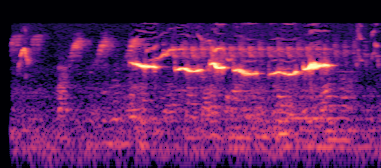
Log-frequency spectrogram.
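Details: Tame bar-winged prinia singing persistently: after faint soft notes, a run of clear whistled notes with slight upward and downward slurs, about six phrases in quick succession over two seconds.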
